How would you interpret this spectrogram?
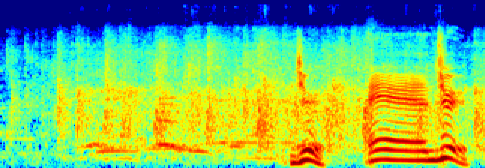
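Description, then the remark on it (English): A church audience claps and cheers for a few seconds during a sermon, steady applause underneath several loud, rising whoops and shouts that swell toward the end. “Can everybody just cheer for Andrew Jennings?”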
